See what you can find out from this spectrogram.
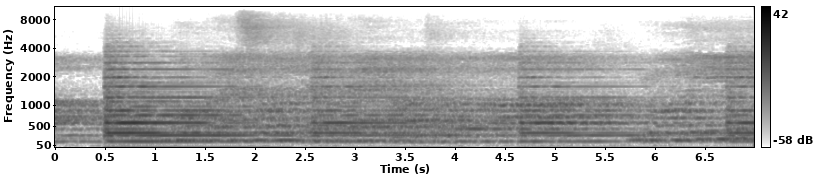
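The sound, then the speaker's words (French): Church bells ring in full peal during a religious procession. Several strikes have long, overlapping resonant tones that swell and hang in the air, fairly faint, with no voices. “des cloches qui sonnaient à toute volée”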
